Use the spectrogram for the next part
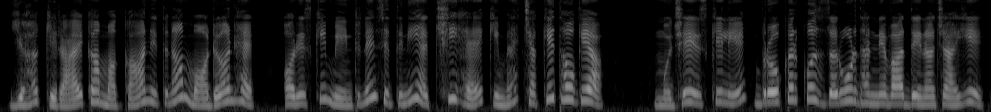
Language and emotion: Hindi, surprised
